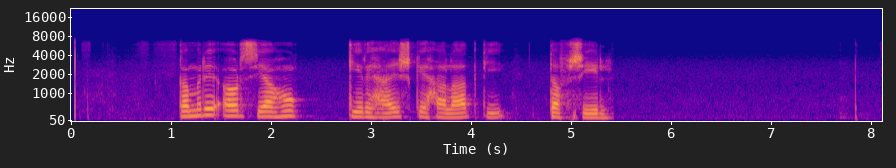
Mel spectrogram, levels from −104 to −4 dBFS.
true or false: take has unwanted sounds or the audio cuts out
false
